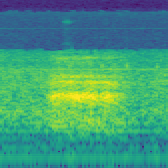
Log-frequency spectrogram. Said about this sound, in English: Now he's just breathing into the microphone. I don't know if you guys could make that out.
